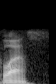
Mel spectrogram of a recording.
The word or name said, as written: Glassfuls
